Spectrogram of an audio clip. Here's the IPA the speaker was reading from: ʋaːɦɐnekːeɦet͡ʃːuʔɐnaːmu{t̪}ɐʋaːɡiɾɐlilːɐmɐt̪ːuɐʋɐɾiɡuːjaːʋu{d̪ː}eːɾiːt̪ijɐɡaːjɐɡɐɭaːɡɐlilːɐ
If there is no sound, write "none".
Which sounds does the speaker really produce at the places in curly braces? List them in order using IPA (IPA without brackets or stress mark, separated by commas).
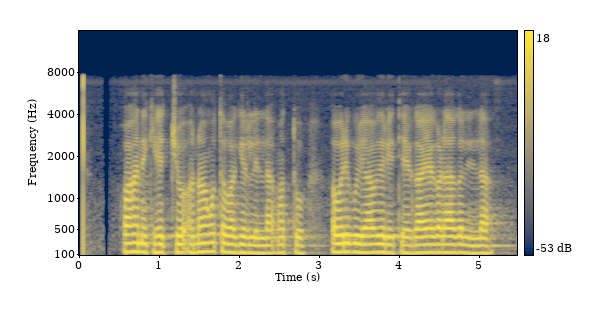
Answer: t̪, d̪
